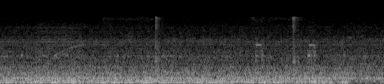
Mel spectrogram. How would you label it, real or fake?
fake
